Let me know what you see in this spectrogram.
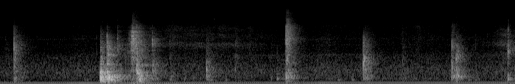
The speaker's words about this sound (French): Ils sortent de la chambre. Il ouvre une autre porte.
